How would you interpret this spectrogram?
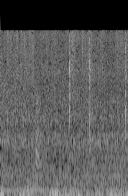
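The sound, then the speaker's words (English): A long bus painted red, with two doors, rumbles steadily with a deep engine drone and a few short, high-pitched squeaks breaking through every second or so. “It's a bus. Very squeaky.”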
